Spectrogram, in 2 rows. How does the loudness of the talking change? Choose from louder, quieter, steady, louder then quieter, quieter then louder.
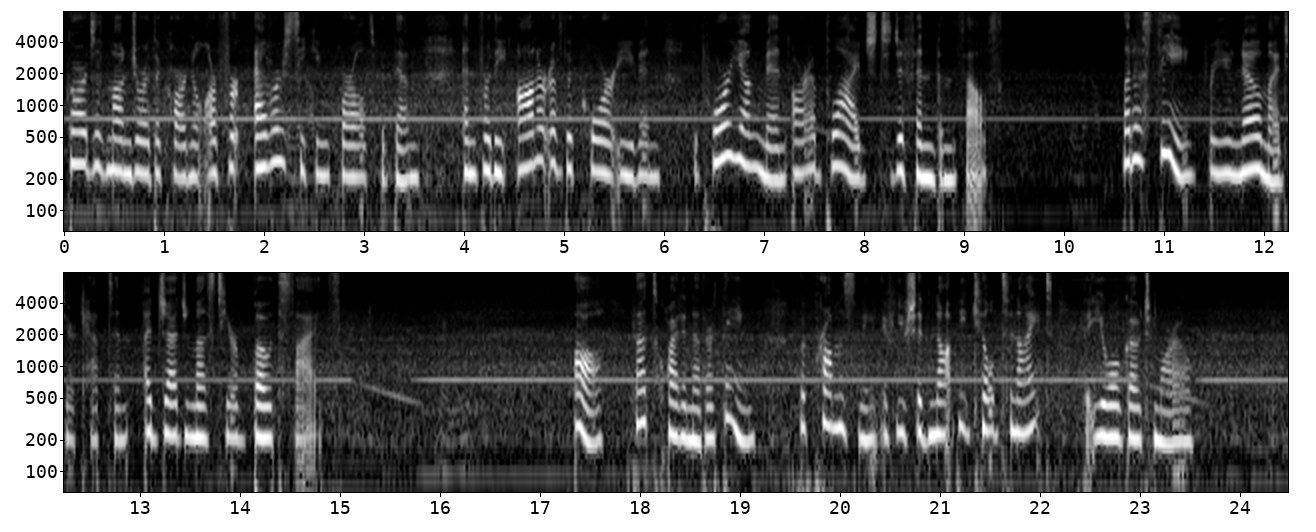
steady.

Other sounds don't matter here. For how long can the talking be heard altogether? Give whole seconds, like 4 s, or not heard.
20 s.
